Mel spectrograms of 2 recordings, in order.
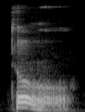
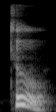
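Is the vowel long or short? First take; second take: long; short. First: The vowel is drawn out long. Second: The vowel is short and clipped. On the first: "But if we add waw" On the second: "controlled by dhamma"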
